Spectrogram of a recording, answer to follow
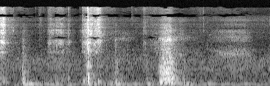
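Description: A few short knocks and light rubbing from handling a glass jar and a rag on a table, over a low rumble of wind on the microphone.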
